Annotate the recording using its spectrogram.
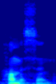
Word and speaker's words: Humason: Now, let's talk about his right-hand man, Milton Humason.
